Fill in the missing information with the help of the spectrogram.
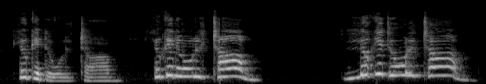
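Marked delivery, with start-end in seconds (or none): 1.6-4.7 startled, high, rising cry of alarm. The sexton's wife, sitting by the fireside with her cat; screaming.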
